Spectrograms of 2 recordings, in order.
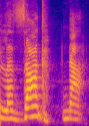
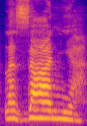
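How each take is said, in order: First: The g is pronounced as a hard sound. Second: The g is not pronounced at all. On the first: The speaker calls it wrong. "we don't say lasagna" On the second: The speaker calls it right. "We say lasagna. Lasagna, the G is silent"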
